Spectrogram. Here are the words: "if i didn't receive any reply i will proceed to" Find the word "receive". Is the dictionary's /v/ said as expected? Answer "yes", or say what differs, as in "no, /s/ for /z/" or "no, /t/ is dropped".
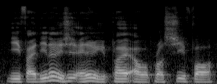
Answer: no, /v/ is dropped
